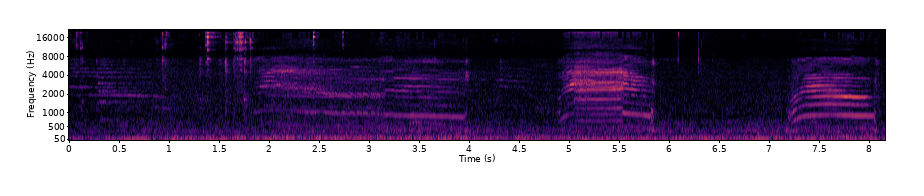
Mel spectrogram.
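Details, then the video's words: Domestic cat answering in a back-and-forth conversation with a person: three drawn-out, harmonic meows spaced a few seconds apart, the middle one loud and bending, over steady low background rumble. "Cute Conversation With A Responsive Cats"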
